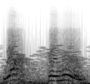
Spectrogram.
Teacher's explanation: قرأ أبو جعفر بسكون الخاء وتسديد الصاد يخصمون، والنطق فيها فيه عسر، يخصمون.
